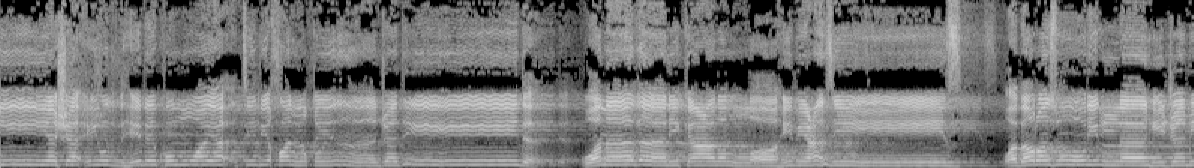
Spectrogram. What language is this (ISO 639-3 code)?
ara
